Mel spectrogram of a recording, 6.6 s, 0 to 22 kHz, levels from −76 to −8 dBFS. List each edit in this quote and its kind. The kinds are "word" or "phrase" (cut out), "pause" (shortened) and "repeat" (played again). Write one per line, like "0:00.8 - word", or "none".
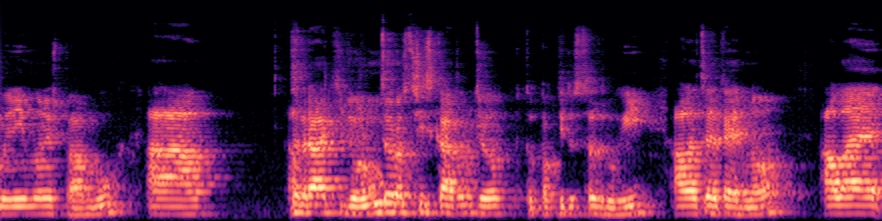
0:01.0 - pause
0:02.2 - word
0:02.8 - word
0:03.6 - phrase
0:04.2 - word
0:05.0 - pause
0:05.4 - word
